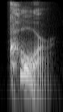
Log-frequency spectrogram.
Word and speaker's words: corps: words like corpse c r PS e and core c r PS both words are still spelled with an S but the pronunciation of the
